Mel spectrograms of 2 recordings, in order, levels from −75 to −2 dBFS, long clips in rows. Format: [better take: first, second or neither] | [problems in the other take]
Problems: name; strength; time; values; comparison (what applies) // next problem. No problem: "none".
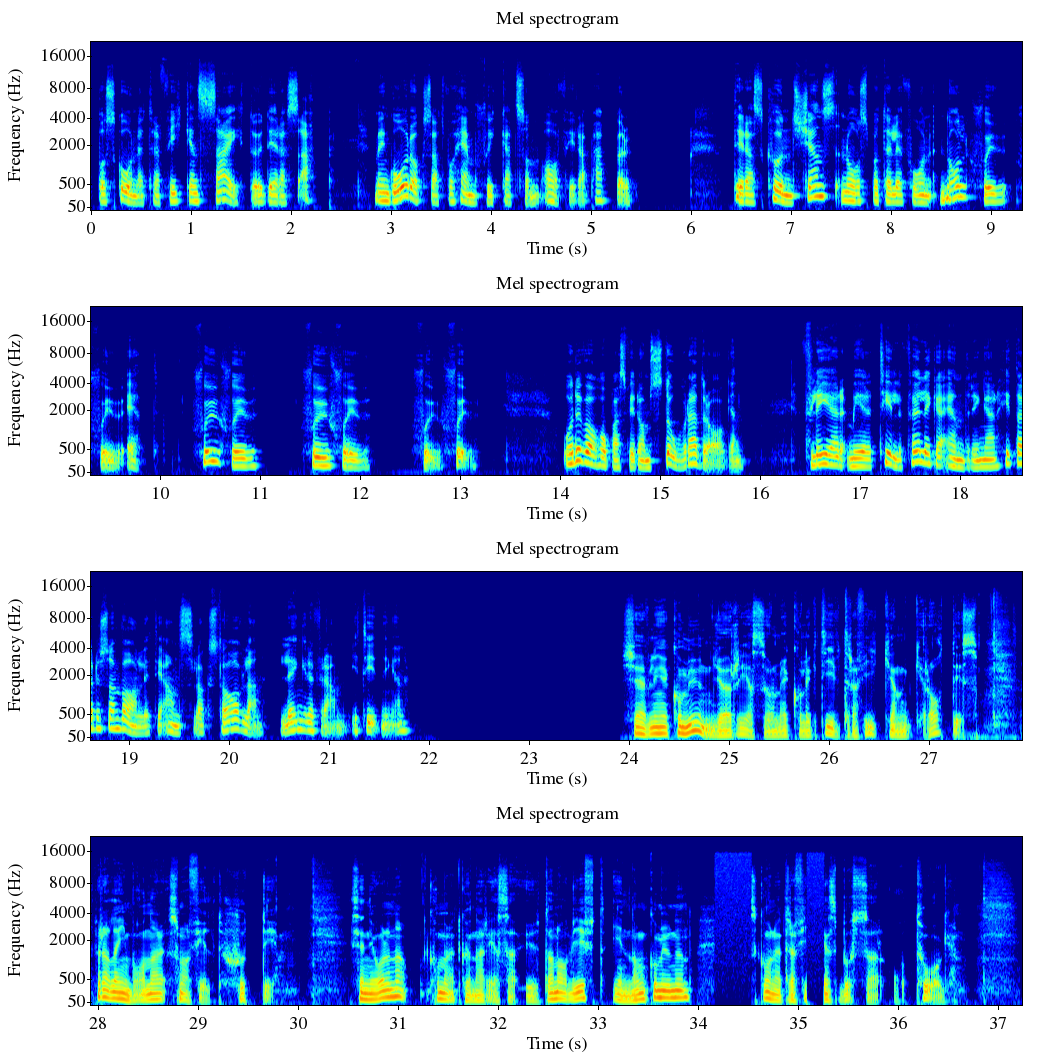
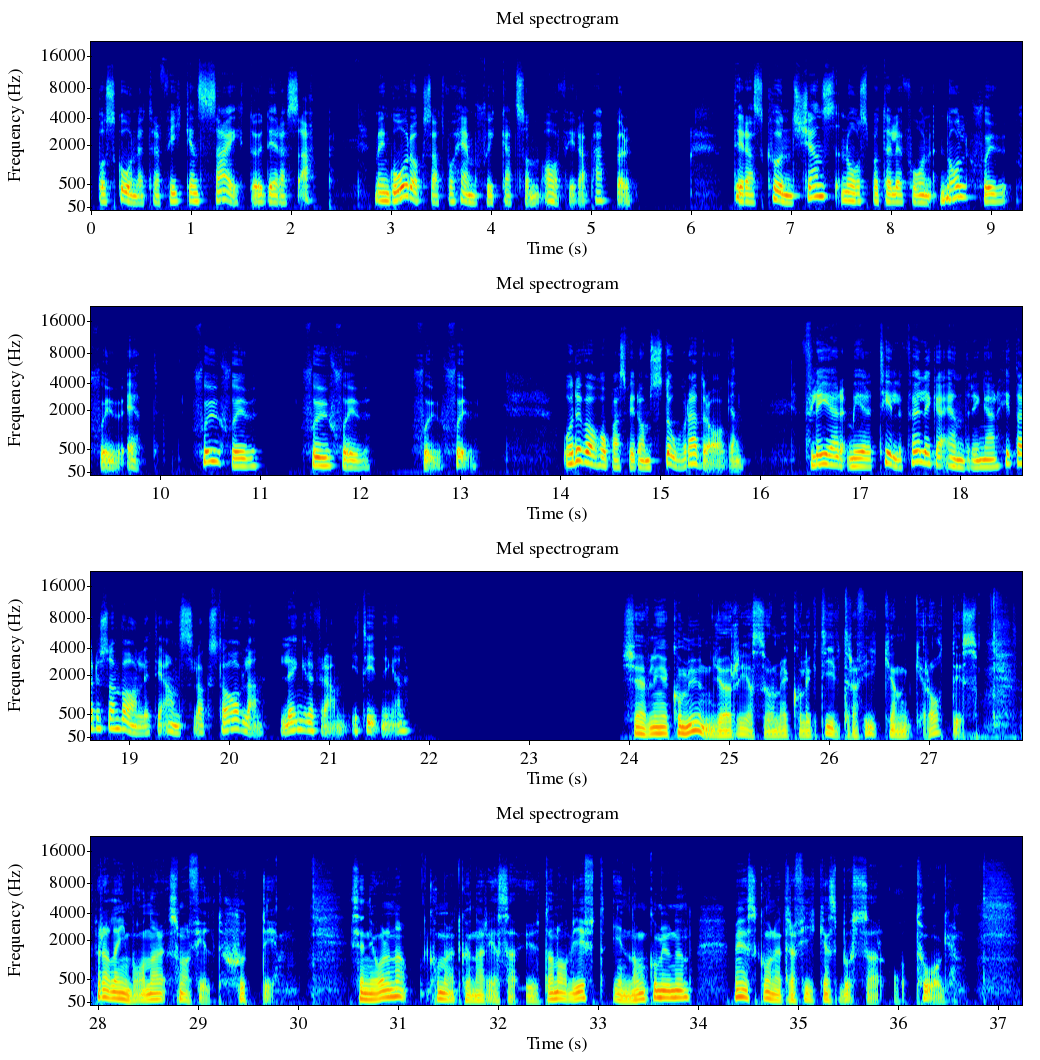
second | audio cutting out; filled with static; at 34 s and at 35 s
